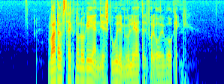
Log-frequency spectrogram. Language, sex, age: Norwegian, male, 21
